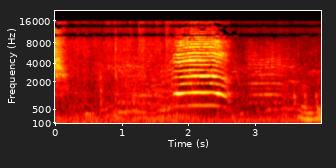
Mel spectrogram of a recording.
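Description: A goat bleating once, a single drawn-out high call about two seconds in.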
